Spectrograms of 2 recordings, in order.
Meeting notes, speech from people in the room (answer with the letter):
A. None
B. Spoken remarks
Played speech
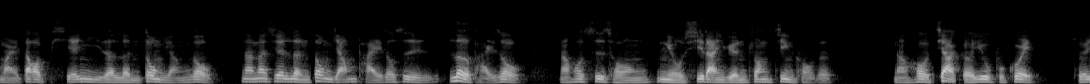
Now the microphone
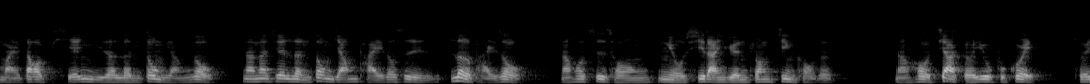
A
